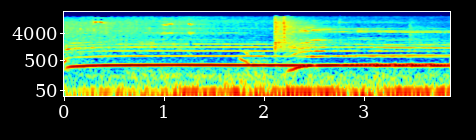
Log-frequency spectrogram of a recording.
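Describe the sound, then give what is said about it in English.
A wolf howls in one long, steady, mournful note that holds throughout, with a second voice sliding up briefly partway through; loud, with no talking. “Of course, the king of them all would be the wolf, wouldn't it?”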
